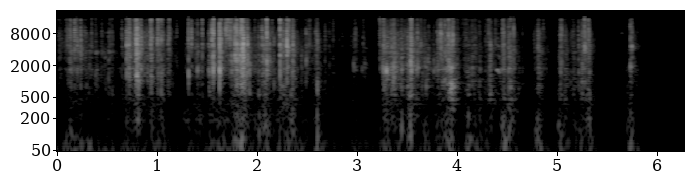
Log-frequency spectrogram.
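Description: Foil trading-card pack wrapper being torn open and crinkled by gloved hands: faint, irregular rustles and crinkles that come and go over several seconds.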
